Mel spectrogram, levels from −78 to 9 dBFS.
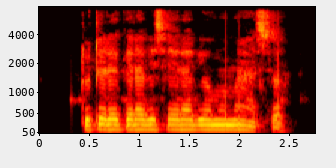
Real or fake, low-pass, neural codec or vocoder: real; 7.2 kHz; none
